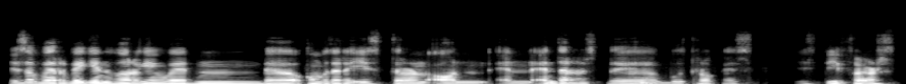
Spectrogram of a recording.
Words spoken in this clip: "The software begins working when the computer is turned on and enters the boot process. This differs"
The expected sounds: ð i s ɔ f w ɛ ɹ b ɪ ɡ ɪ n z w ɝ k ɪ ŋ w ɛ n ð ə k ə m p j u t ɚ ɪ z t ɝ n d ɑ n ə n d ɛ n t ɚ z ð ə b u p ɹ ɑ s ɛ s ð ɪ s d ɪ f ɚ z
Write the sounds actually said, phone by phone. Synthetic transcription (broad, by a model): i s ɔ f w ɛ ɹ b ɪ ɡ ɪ n w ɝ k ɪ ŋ w ɛ n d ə k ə m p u t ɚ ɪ s t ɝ n ɑ n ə n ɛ n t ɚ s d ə b u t ɹ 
